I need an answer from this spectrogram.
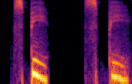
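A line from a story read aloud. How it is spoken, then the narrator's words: Whisper. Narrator (Russian): прошептала она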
